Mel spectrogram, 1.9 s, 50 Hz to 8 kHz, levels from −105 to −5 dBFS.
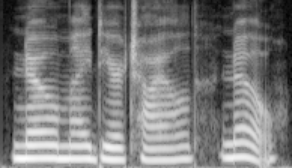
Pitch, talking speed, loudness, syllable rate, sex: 220 Hz, 155 wpm, -15 LUFS, 3.1 syllables/s, female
